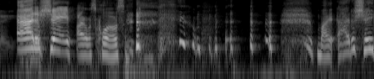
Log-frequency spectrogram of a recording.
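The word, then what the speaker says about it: attaché: Oh, I forgot how to pronounce this. Ataché. Is it Ataché? Ate. I'm going to Google. Adese.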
